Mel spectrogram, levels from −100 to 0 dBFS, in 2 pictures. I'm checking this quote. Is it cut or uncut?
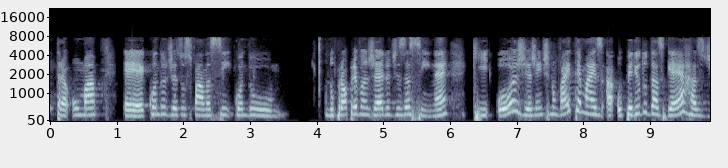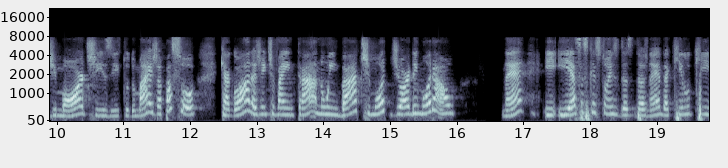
cut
